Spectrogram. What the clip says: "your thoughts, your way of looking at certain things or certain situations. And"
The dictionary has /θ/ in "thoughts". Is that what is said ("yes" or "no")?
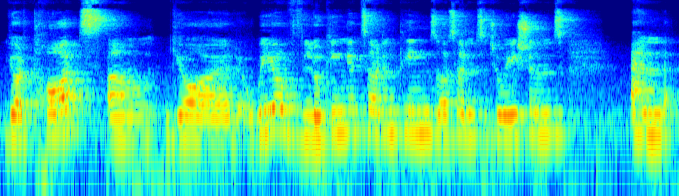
no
